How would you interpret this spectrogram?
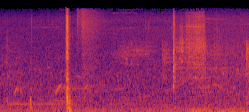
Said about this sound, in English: As the judge's car drives away, El Turco tosses his cigarette into the street and jots something down in his notebook.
